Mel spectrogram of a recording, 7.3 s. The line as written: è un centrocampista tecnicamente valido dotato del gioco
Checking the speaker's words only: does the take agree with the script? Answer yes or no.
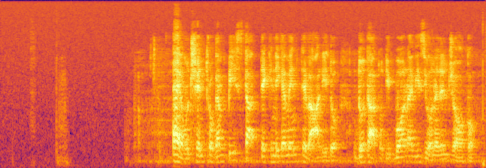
no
